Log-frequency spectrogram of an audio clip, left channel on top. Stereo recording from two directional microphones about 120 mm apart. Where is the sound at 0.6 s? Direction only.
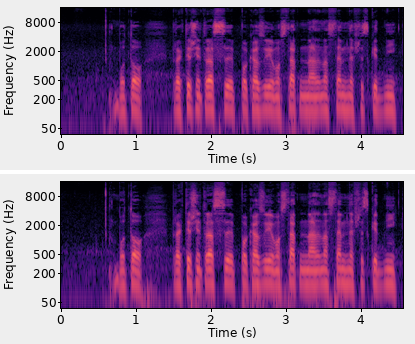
25° right (ahead or behind).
